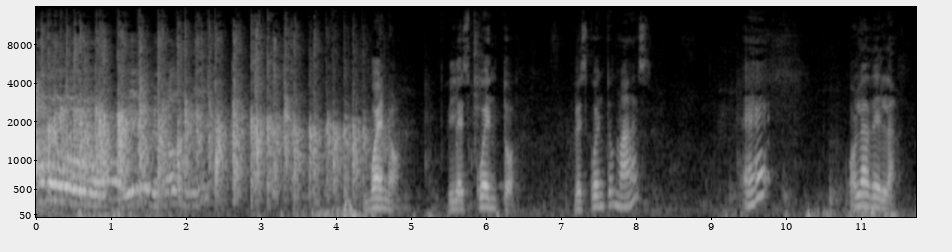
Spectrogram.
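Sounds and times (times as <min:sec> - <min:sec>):
crowd clapping and applauding in a rhythmic beat: 0:00.0 - 0:04.7
speech: 0:04.5 - 0:06.5, 0:07.2 - 0:08.2, 0:09.4 - 0:09.9, 0:10.8 - 0:11.6.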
